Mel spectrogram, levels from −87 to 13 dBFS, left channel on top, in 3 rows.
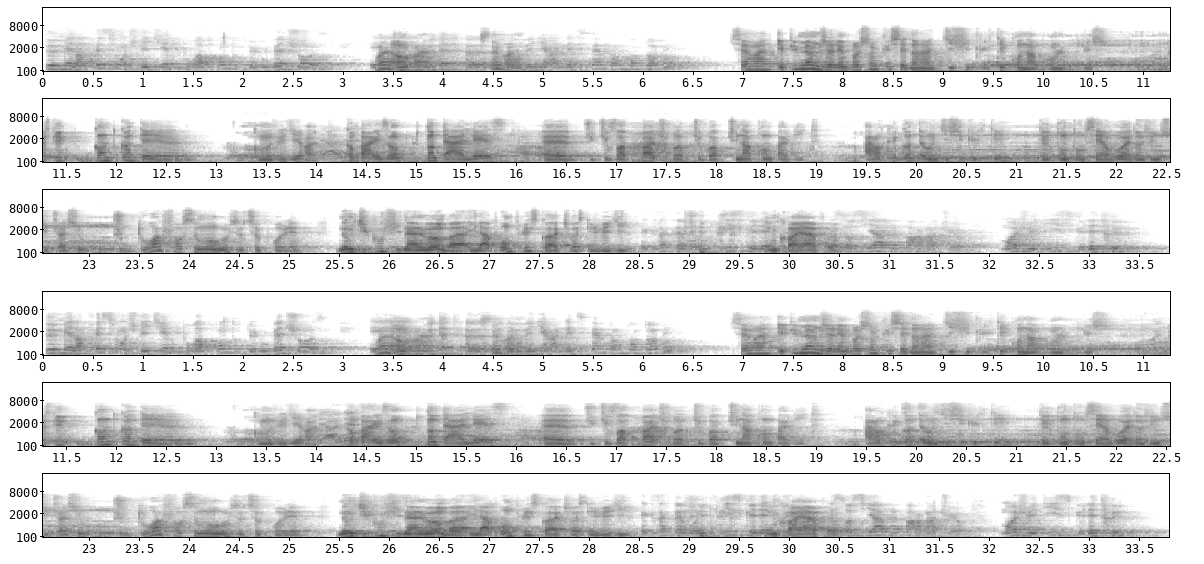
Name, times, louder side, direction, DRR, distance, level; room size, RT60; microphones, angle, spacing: voice 1, 0.0-2.8 3.3-3.7 4.0-6.3 11.0-11.6 14.0-14.4 16.2-16.3 19.6-20.5 21.2-21.4 25.8-26.2 26.8-27.1 28.5-31.7 32.1-33.3, right 1 dB, 70° right, -1 dB, 2.9 m, -40 dB
voice 2, 3.3-3.9 4.5-4.8 6.9-10.6 11.2-11.5 11.8-12.8 13.4-14.0 14.3-15.9 16.2-18.9 19.5-25.1 25.5-28.4 29.8-30.5, left 1 dB, 20° left, 8 dB, 0.7 m, -30 dB
sound 1, 9.2-13.8 14.3-15.4 15.7-16.6 17.0-18.1 18.8-23.4, left 2 dB, 70° left, 0.7 m, -39 dB
23.0 x 11.0 x 3.4 m, 1.2 s
head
